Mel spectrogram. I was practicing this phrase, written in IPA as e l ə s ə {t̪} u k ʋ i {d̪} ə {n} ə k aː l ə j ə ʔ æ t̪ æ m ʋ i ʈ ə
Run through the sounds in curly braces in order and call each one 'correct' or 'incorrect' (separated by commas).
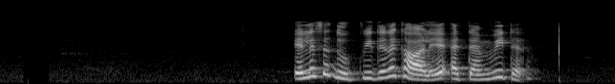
incorrect, correct, correct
